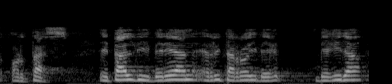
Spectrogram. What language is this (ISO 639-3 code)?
eus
